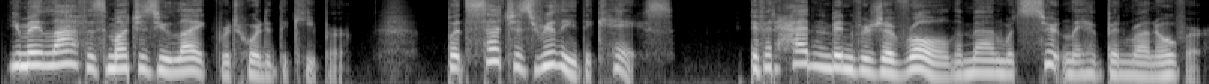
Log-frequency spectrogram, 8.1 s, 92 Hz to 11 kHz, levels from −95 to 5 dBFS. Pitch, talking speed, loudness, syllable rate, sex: 205 Hz, 230 wpm, -19 LUFS, 5.7 syllables/s, female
